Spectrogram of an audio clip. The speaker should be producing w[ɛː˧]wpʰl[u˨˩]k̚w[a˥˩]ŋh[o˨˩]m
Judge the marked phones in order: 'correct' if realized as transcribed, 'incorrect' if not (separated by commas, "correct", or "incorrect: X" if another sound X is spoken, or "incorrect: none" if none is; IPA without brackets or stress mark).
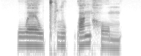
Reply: correct, correct, correct, correct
